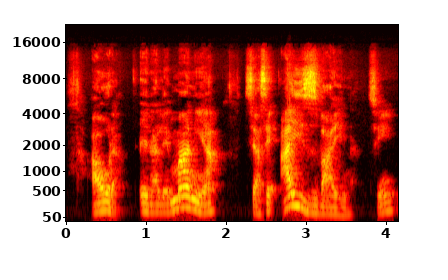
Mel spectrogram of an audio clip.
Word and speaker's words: Eiswein: Ahora, en Alemania se hace Eiswein, ¿sí? Es lo mismo, Eiswein, pero Eiswein, simplemente la pronunciación es diferente, donde utilizo sobre todo Riesling y Gewürztraminer, ¿sí?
